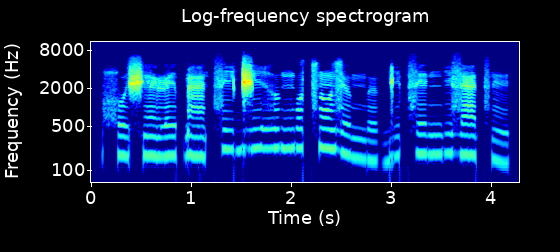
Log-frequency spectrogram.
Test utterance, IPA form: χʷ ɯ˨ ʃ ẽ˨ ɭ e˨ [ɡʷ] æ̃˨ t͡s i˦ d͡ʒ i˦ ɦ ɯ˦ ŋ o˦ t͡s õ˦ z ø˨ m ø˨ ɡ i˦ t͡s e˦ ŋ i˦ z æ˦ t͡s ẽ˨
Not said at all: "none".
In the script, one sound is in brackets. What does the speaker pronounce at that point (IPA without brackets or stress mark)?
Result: ɓ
